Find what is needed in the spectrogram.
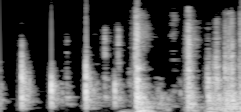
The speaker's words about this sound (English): You lady, open the door.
